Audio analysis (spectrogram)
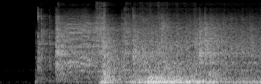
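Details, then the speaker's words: Truck's freshly rebuilt V8 on first start: runs ragged and uneven with heavy low thumping, more detonation or bad misfire than knock; onlookers suspect injector knock from ether; engine later blew a hole in the block at cylinder 8. "It's hard to tell over the video that I'm about to play for you guys, but it was more of a detonation or really bad misfire more than a knock."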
